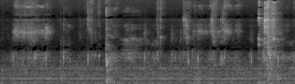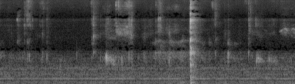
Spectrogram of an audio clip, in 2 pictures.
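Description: A person chewing food, with a few sharp clicks of a fork against a plate, the loudest near the end.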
